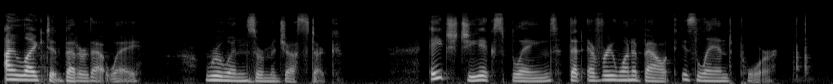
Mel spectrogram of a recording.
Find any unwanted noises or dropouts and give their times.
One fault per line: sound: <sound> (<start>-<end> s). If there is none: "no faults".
sound: tap (7.9-8.1 s)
